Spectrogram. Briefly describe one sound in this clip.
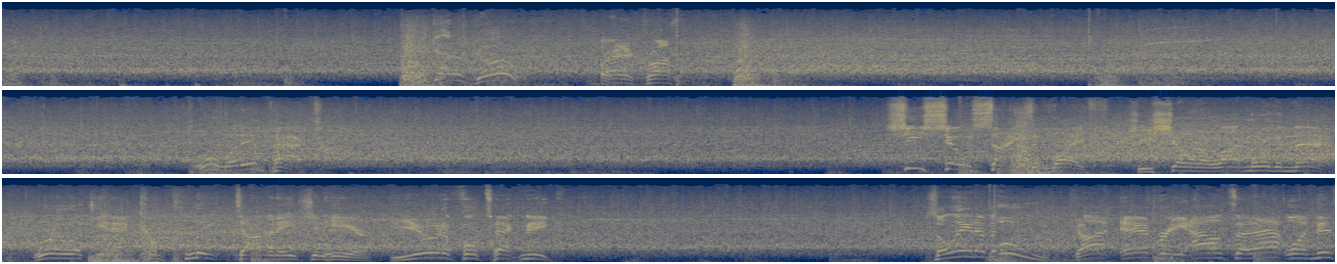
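A large crowd cheers steadily throughout.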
